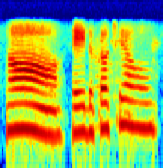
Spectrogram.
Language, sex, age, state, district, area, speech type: Odia, female, 60+, Odisha, Angul, rural, conversation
